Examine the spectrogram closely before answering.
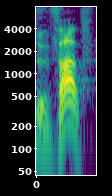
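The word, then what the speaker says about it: ו: comment on le lit le vave ou le V le vave c'est le V qui est dit ici en le prononce vave et ça ça a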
